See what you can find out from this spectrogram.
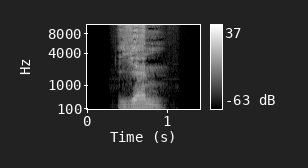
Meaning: yen (unit of Japanese currency)
- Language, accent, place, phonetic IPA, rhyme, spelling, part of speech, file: German, Germany, Berlin, [jɛn], -ɛn, Yen, noun, De-Yen.ogg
